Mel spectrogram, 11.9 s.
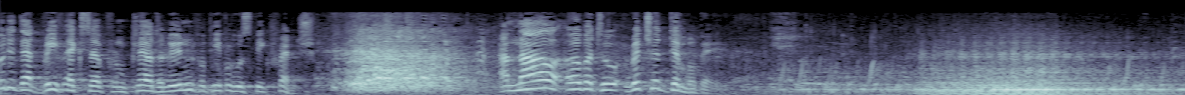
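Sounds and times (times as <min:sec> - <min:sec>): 
speech: 0:00.0 - 0:07.3
laughter: 0:03.2 - 0:05.0
giant Christmas pudding being machine-mixed in the great dry dock at Chatham: 0:07.7 - 0:11.8.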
